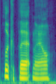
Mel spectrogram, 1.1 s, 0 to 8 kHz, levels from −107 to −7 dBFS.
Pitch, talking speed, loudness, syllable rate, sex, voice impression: 140 Hz, 215 wpm, -15 LUFS, 4.4 syllables/s, male, masculine, slightly middle-aged, soft, slightly muffled, slightly calm, friendly, slightly reassuring, slightly elegant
